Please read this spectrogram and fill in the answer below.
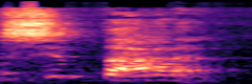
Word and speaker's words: citara: A pronúncia disso aqui só pode dizer citara. Porque se fosse oxítona, teria o acento gráfico.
